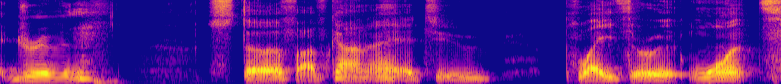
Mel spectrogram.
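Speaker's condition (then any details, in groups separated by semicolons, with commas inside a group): Spastic quadriplegic cerebral palsy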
